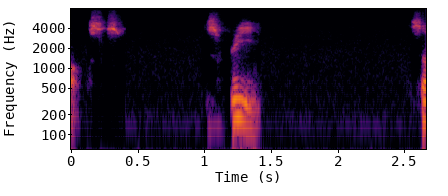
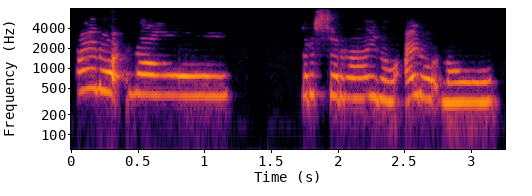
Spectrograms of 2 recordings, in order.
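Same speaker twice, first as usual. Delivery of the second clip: indecisive woman. Retold or imitated. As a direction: play the woman who just can't choose. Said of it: "A lot of women will say".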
